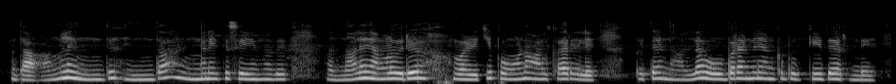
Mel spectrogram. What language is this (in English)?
Malayalam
